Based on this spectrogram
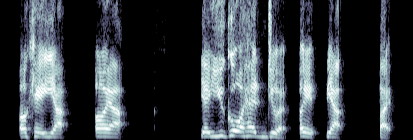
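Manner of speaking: put-on curt, short tone. Retelling a coworker's phone reply to a question about a project: imitating a short tone. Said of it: "His tone was short".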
